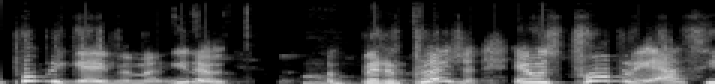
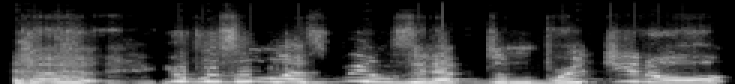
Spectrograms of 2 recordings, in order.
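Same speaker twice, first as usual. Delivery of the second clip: slow, higher northern English voice; northern aunt voice; 5 semitones higher, slower than usual. Acted. Imitating the northern aunt for Emma, northern accent. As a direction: put on a drawn-out northern aunt.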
